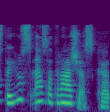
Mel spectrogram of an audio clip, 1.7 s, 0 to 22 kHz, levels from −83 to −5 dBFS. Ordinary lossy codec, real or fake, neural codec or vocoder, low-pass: AAC, 32 kbps; real; none; 9.9 kHz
